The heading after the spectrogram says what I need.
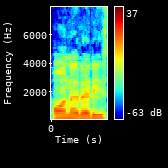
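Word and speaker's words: honorary: Honest ऑनर ऑनरेरी सब में H silent है।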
